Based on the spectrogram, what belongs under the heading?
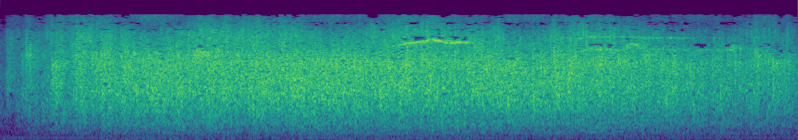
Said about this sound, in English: That's an announcement that really deserves applause.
